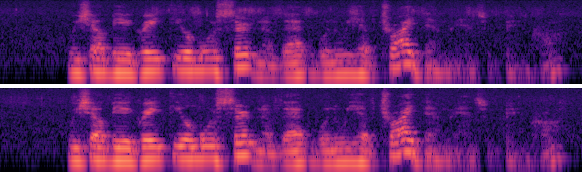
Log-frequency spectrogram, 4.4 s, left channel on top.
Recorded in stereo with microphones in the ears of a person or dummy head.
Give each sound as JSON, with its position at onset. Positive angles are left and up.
{"t": 0.5, "sound": "a man speaking", "side_deg": -15, "distance_m": 1.6}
